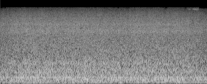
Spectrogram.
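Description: Coffee dry-mill machinery running, with coffee beans pouring through wooden chutes: a loud, steady rushing noise with a faint hum under it.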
